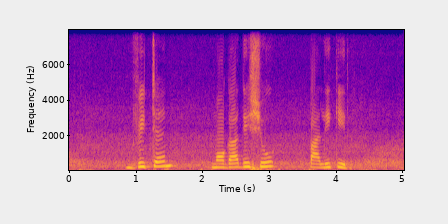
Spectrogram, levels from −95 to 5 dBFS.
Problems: none marked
